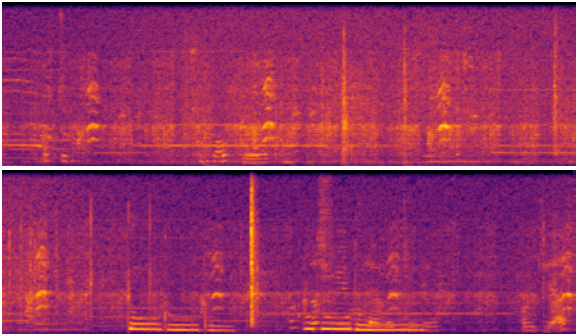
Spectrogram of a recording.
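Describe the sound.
A dog whimpers in a few short, high, falling whines near the end, clear, while a voice repeats a short syllable and a soft background hum continues.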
